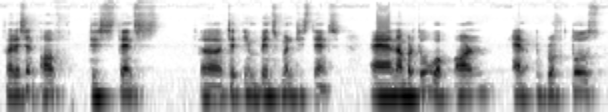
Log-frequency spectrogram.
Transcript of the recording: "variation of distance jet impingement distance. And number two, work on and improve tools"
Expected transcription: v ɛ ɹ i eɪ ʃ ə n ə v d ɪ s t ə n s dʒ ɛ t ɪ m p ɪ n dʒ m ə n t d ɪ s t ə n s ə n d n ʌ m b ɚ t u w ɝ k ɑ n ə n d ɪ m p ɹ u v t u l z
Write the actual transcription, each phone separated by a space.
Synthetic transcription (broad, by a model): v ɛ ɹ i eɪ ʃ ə n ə f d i s t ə n s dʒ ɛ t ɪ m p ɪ n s m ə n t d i s t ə n s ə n n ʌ m b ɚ t u w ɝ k ɑ n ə n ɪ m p ɹ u f t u l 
